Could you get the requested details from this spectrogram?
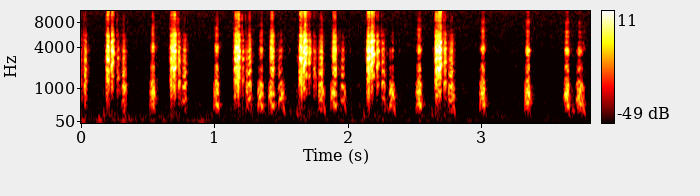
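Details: Wild partridge giving a fast, uneven series of sharp, clucking notes, often doubled, roughly two bursts a second, against a quiet background.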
